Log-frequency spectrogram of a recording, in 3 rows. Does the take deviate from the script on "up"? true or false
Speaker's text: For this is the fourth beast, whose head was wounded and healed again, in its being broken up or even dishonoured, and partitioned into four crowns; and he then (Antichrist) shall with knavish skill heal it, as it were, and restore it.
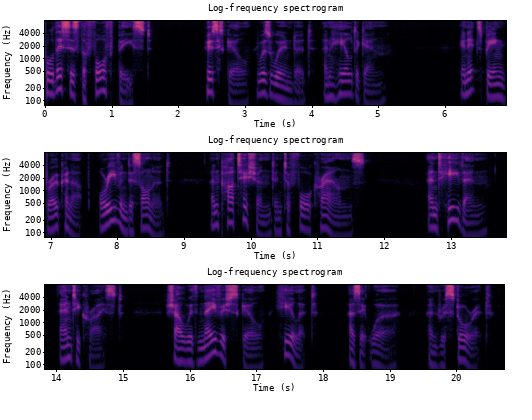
false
